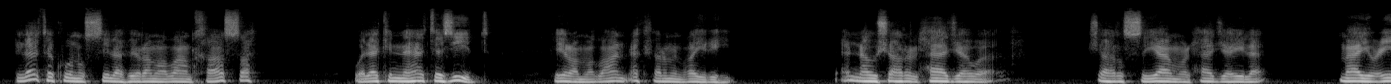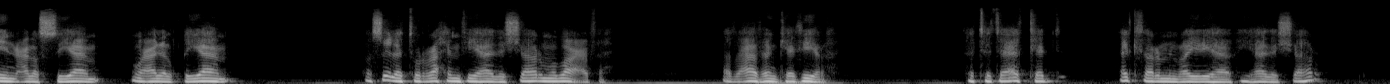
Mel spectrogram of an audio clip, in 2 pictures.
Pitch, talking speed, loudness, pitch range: 135 Hz, 90 wpm, -24 LUFS, 120-145 Hz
